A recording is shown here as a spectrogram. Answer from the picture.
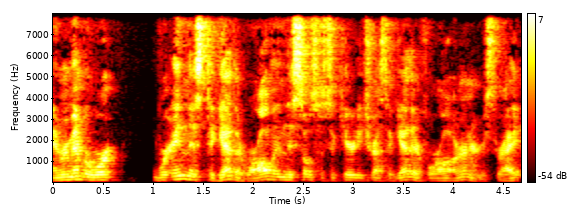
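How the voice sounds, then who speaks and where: A man with an American accent, medium pitch and ordinary pitch variation, talking at a very fast pace. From Southern California. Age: 40s. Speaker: financial planner. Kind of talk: casual chat.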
